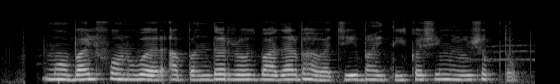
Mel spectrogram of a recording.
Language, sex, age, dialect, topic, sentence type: Marathi, female, 18-24, Standard Marathi, agriculture, question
